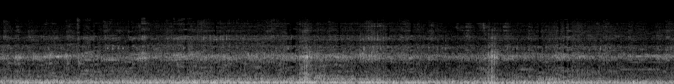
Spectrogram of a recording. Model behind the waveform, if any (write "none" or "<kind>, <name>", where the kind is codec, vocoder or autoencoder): none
